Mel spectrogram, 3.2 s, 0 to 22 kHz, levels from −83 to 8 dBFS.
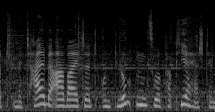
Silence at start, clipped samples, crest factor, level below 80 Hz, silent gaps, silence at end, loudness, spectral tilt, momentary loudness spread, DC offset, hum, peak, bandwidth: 0 s; under 0.1%; 18 dB; -66 dBFS; none; 0 s; -31 LUFS; -5 dB/octave; 8 LU; under 0.1%; none; -14 dBFS; 16 kHz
